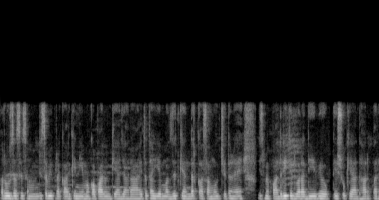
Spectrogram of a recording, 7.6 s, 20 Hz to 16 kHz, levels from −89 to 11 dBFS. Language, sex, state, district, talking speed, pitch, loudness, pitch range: Hindi, female, Uttar Pradesh, Hamirpur, 260 wpm, 180 Hz, -20 LUFS, 175-190 Hz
